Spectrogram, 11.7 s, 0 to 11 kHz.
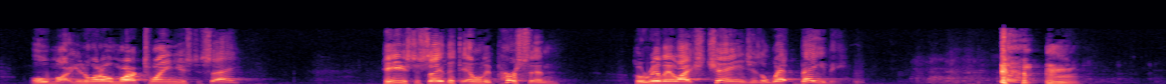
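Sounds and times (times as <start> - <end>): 
speech: 0.4 - 2.5, 3.8 - 5.6, 6.3 - 8.6
faint murmur of breath: 3.1 - 3.6
man coughing: 10.0 - 10.9.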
